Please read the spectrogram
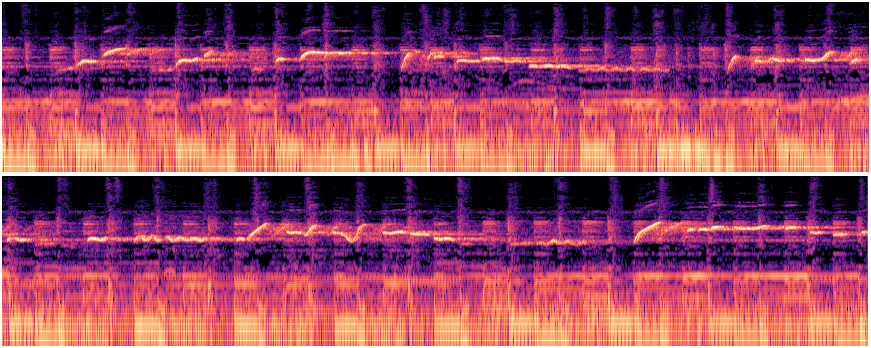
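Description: Human whistling, amplified through a microphone and stage speakers, carrying a melody whose notes often slide up into pitch, over a backing track with a steady bass and drum beat.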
